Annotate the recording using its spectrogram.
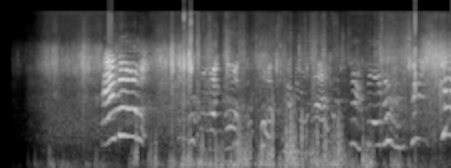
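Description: A young girl talks and laughs close by.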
